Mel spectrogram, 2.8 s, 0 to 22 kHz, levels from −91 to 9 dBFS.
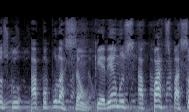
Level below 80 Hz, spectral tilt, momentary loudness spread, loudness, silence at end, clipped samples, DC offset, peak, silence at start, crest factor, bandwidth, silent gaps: -46 dBFS; -5 dB/octave; 5 LU; -24 LUFS; 0 s; under 0.1%; under 0.1%; -6 dBFS; 0 s; 18 dB; 11.5 kHz; none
